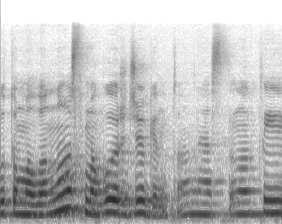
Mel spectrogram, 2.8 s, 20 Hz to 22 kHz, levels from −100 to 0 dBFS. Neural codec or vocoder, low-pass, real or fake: autoencoder, 48 kHz, 128 numbers a frame, DAC-VAE, trained on Japanese speech; 14.4 kHz; fake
